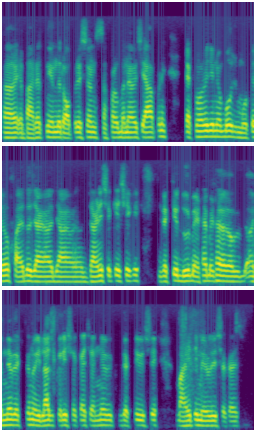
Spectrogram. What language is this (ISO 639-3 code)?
guj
